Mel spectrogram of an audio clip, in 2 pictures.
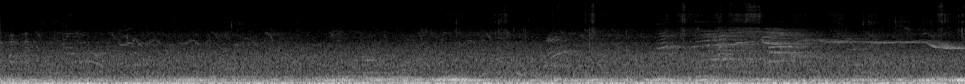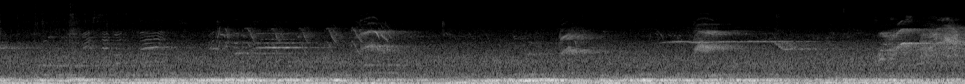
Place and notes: Brussels, Parc Duden
Children playing, people wandering.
